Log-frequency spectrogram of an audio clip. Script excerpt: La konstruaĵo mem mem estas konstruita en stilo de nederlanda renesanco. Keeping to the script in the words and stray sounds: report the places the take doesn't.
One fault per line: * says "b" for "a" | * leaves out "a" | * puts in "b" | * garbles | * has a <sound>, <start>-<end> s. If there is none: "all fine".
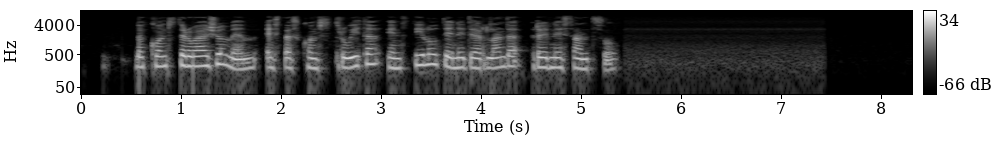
* leaves out "mem"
